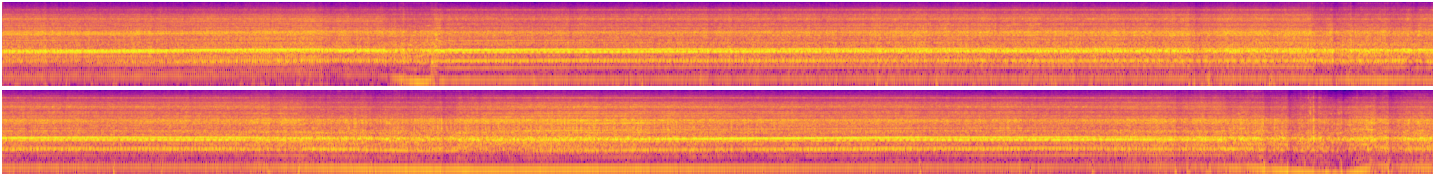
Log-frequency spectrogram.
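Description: Kawasaki Zephyr's air-cooled inline-four engine running at a steady cruising speed, heard from on board the bike. Its pitch drops sharply and recovers slightly lower twice, about four seconds in and near the end, as gears are changed up, and it sags and climbs back again midway as the throttle is eased and reopened.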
